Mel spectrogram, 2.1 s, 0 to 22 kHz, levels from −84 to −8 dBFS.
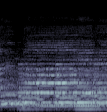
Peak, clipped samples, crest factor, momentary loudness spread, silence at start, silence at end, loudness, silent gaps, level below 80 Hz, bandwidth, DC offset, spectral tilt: -20 dBFS; under 0.1%; 14 dB; 5 LU; 0 s; 0 s; -33 LUFS; none; -80 dBFS; 13 kHz; under 0.1%; -6 dB/octave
